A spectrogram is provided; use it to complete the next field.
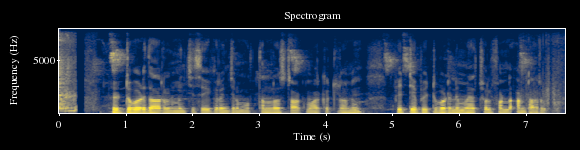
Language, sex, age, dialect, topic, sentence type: Telugu, male, 25-30, Central/Coastal, banking, statement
